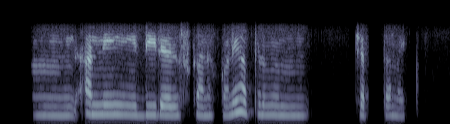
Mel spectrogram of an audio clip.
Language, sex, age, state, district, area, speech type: Telugu, female, 18-30, Andhra Pradesh, Vizianagaram, rural, conversation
